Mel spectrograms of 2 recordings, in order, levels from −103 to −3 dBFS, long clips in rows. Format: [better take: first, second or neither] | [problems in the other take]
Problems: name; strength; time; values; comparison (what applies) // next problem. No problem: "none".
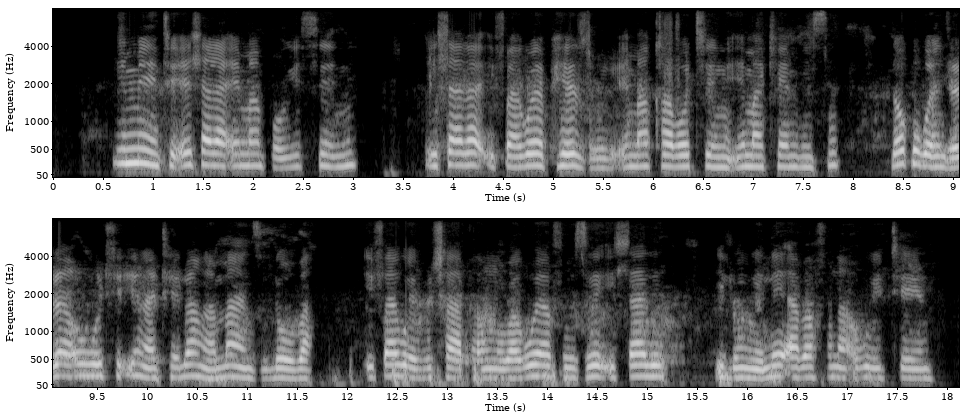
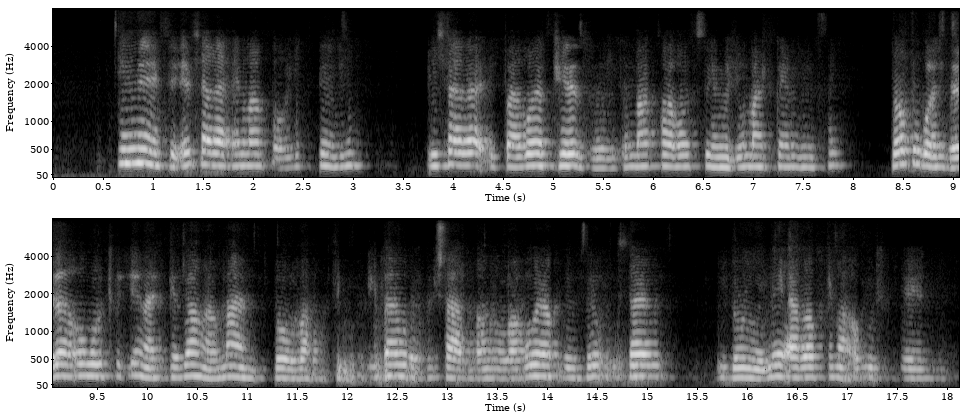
first | noise reduction (neural mask model DeepFilterNet 3)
